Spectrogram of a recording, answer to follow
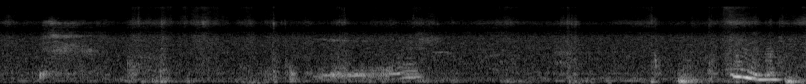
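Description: A person's voice making a loud, falling hummed 'mmm' about seven seconds in, after quieter murmurs in the middle, with a few soft knocks from a cardboard box being handled.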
